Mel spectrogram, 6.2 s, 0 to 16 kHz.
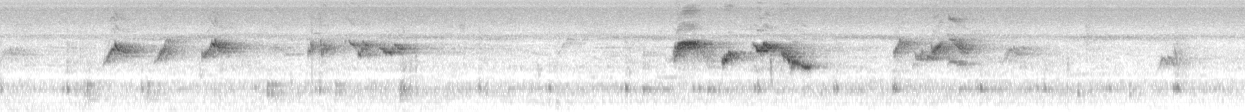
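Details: Trapping decoy red-whiskered bulbul, wing and tail flicking, 8 April 2019; bubbly chirped phrases, a loud rich burst midway followed by softer single notes.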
